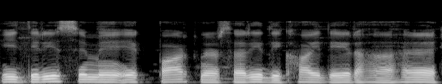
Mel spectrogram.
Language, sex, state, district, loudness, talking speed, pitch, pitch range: Hindi, male, Jharkhand, Ranchi, -15 LUFS, 135 wpm, 110 Hz, 105-115 Hz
